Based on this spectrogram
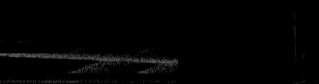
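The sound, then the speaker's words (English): A passing emergency vehicle siren wails for nearly two seconds, its sweeping tones clear, then cuts off abruptly, leaving near silence before a brief sharp noise at the end. “We'll let this little siren go by.”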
